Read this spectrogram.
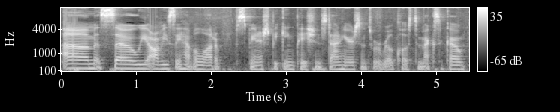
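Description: A woman's voice: sits low, flat delivery, moderate pace, vocal fry, slight background noise. A young woman from Texas with a Texan accent, co-hosting a casual podcast in a chatty, joking way. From Houston, Texas. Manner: chatty, joking, laughs often. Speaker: podcast co-host, medical applicant.

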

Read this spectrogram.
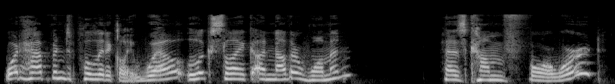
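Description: A woman hosting a radio talk show in a studio, with a slightly raspy, hoarse voice and a chatty, self-deprecating way of talking full of ums and restarts. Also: fairly high pitch, very animated, measured pace, a little mellow. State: a little hoarse, lingering cough. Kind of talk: casual on-air monologue. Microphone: studio microphone.

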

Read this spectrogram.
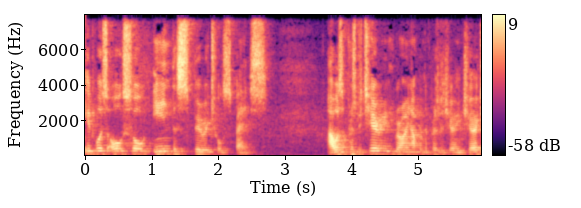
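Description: A man's voice: on the high side, darkish tone, slight background noise. Man preaching in a roomy church. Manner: conversational, self-deprecating, laughing with the congregation. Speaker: pastor. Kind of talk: personal testimony sermon. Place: church hall. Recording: roomy church hall sound.

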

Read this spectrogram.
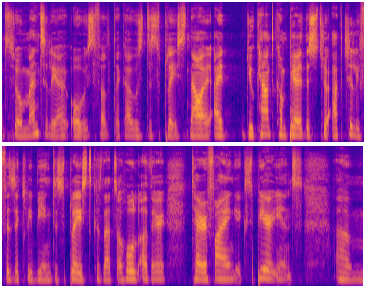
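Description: An earnest young woman from Jordan tells her story candidly as a panel guest. Her voice sits at a middle pitch. The sound is dry and close, with almost no room in it. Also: a bit bright, no echo. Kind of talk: personal reflective discussion.

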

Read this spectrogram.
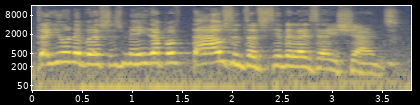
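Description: A man voicing a loud, older male scientist who speaks with a thick foreign accent and a commanding, pompous manner. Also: very high voice, animated, normal speed, voice pushed up. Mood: insistent.

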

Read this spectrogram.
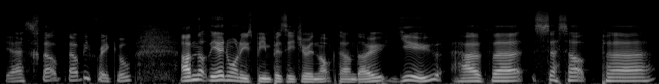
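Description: A man's voice: fairly high pitch, animated, normal speed, no echo. Man co-hosting a casual podcast, dry sound. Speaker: podcast co-host. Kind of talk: casual football podcast chat.

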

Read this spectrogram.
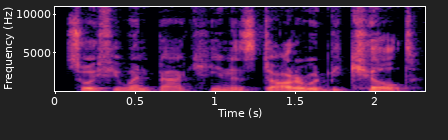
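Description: A man's voice: medium pitch, expressive, fast, darkish tone, slightly rough. A man acting in a radio play as a businesslike, wry government official helping an investigation. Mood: searching, matter-of-fact.

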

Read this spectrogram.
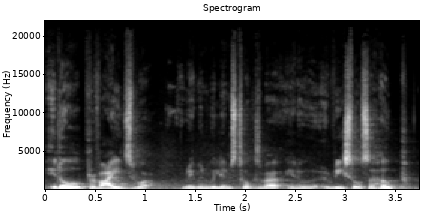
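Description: Low-voiced man, measured. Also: fairly even intonation, warm tone, slight background noise. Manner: thoughtful, measured, with fillers. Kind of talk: casual academic discussion.

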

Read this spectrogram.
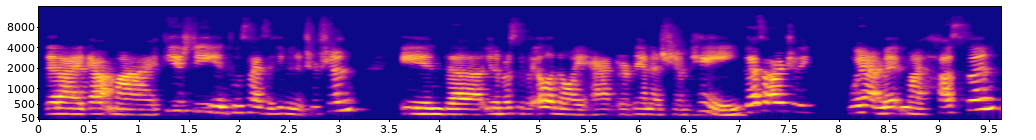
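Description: A woman professor from Taiwan, introducing herself in a friendly, measured way. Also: fairly low pitch, animated, pushed and bright, echoey room, rough recording. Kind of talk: interview guest.

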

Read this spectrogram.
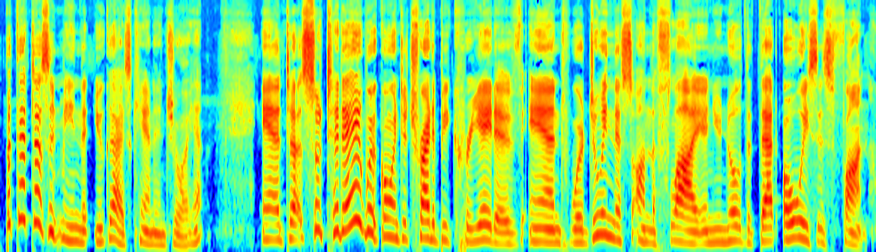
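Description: A woman's voice: mid-range voice, very animated, moderate pace, no echo, studio quality. Effusive, informal woman hosting live radio. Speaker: radio show host.

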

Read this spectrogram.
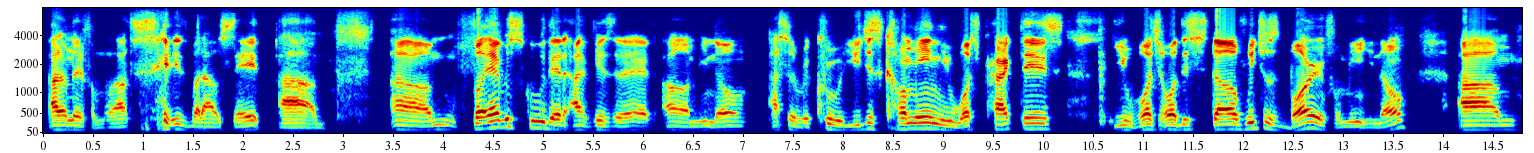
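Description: A young man from Nigeria, speaking English as a second language, chats through his story in a low, lively voice full of fillers. The sound is dry and a little dull, as if coming through a remote link. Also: dry recording. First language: not English. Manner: animated, chatty, many fillers, acts out quotes. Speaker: student athlete guest. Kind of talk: casual interview storytelling.

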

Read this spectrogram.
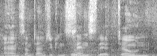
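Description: A young man from Syria with a Syrian Arabic accent, a native Arabic speaker talking in English as a journalist guest, measured and hesitant with many pauses. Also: medium pitch, steady tone, noisy background. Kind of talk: conversational interview.

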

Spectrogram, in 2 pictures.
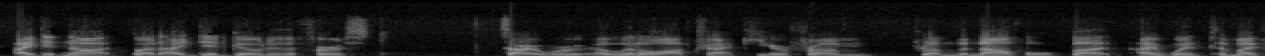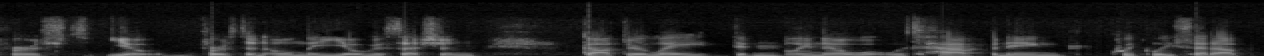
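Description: A man's voice: on the low side, fairly even intonation, normal speed, no echo, highs cut off. A man co-hosting a podcast, chatting casually and telling anecdotes. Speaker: podcast co-host.

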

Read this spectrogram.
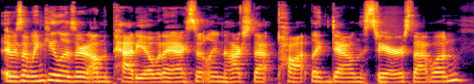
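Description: A woman's voice: mid-range voice, steady tone, quick pace, pushed and bright. A young woman co-hosting a podcast in casual, joking chat, laughing often. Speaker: podcast co-host.

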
